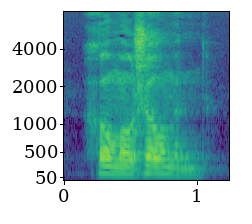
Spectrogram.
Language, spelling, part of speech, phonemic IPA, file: Dutch, chromosomen, noun, /ˌxromoˈzomə(n)/, Nl-chromosomen.ogg
- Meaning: plural of chromosoom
